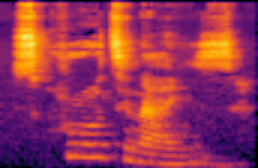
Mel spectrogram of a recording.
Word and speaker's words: scrutinize: speaking against a person the U is scrutinize is pronounced as well you in scarlers is pronounced as a sound the essence of this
